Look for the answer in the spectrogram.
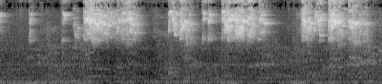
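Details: Lovebirds in an aviary before the breeding season: harsh, high squawking chatter in dense bursts of about a second, with short quiet gaps between them, indoors.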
